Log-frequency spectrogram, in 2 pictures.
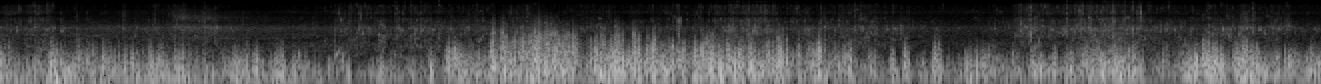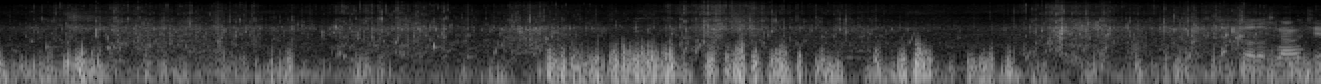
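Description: Wind buffeting the microphone in irregular gusts, with water swishing and splashing as legs wade through shallow floodwater.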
